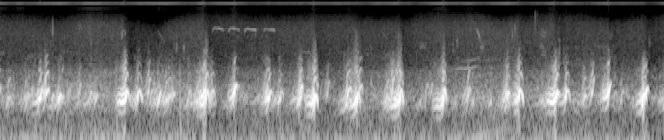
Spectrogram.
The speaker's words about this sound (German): Das hier sind Moorfrösche. Im Frühjahr versammeln sie sich in Gräben und Tümpeln, um ihren Laich im Wasser abzulegen.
